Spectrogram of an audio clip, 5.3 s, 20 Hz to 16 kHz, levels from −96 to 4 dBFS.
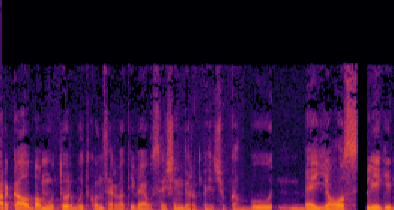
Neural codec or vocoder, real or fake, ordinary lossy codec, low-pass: none; real; MP3, 48 kbps; 14.4 kHz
